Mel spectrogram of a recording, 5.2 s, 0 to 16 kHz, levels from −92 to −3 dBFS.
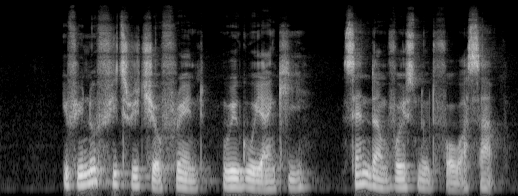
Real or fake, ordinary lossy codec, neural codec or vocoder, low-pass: real; none; none; 14.4 kHz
